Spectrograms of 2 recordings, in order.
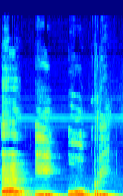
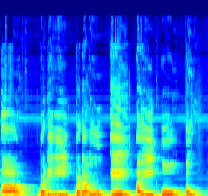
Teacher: दीर्घ स्वरों के उच्चारण में ह्रस्व से दुगना समय लगता है।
